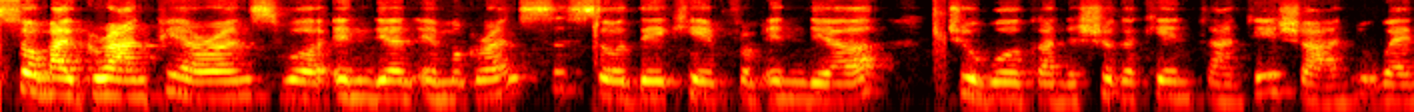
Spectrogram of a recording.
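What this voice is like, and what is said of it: Trinidadian accent. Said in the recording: “You have a trace of Trinidadian accent. ... That's why the strong accent is still there.”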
